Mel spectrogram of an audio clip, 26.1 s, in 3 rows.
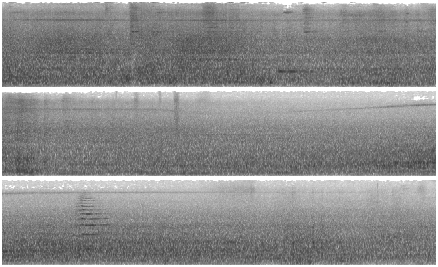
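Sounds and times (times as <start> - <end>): train engines and wheels rumbling: 0.0 - 26.0
short train horn toot: 5.5 - 6.2, 18.7 - 19.6.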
